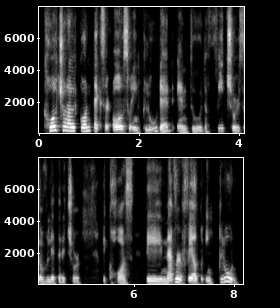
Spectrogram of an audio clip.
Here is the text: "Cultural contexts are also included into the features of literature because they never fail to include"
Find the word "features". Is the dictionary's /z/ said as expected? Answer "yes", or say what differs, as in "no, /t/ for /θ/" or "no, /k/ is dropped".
no, /s/ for /z/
